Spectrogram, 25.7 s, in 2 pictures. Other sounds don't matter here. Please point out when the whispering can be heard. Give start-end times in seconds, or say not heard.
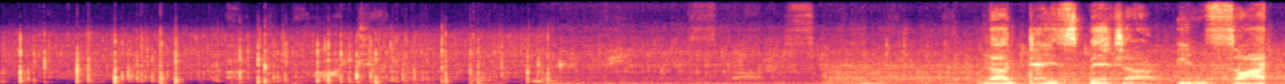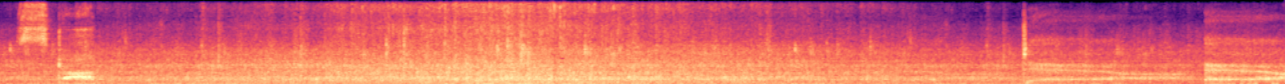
2.2-13.8, 21.9-25.6.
